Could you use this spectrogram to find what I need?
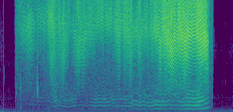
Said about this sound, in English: Ah, got them. Mosquitoes.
